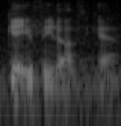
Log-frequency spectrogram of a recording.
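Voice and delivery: very low, soft, understated order; simple calm request. Acted. Father to son on the couch, simple calm request. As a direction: say it quietly with no force at all. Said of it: "I simply say".

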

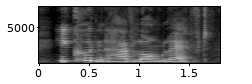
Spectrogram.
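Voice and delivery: plain reading voice

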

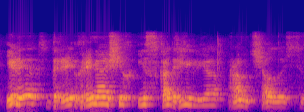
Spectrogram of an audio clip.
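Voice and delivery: slow, sweeping verse declamation; dramatic poetry declamation. Acted. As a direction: declaim it slowly and grandly.

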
